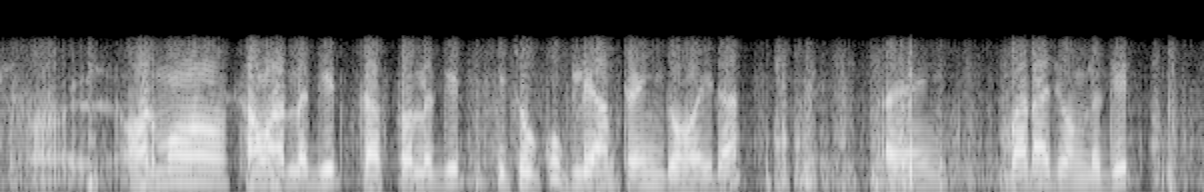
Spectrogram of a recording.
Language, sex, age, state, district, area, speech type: Santali, male, 18-30, West Bengal, Birbhum, rural, conversation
